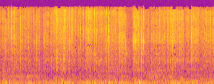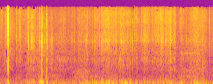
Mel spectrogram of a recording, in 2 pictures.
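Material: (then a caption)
Burlap. A small labeled burlap jute pouch is held against the microphone and scratched with long nails. The result is a steady, dry scratching and crinkling texture with a heavy low rumble underneath, bright rasping edges, and occasional sharper, louder scrapes.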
